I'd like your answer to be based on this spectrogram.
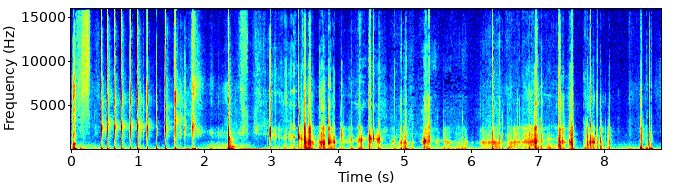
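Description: Long nails tap and scratch the white plastic cap of a hollow, hand-sized teal aluminum Moroccanoil hair spray bottle. A fast run of sharp, dry clicks, each dying away almost at once, mixes with softer, rasping scrapes across the cap.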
